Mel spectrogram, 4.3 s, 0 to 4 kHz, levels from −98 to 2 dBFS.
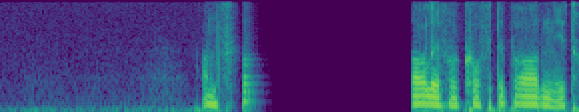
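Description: A short stall from a late packet occurs at 1.58 to 1.62 s and again at 1.74 to 1.84 s. Each time the jitter buffer ran dry and the last sound was held for 18 ms, then 83 ms, before the audio resumed with nothing lost. A call audio freeze follows directly from 1.84 to 3.11 s, likely from packets held up in transit. The final sound is stretched into a brief fading buzz, then about 1.1 s of silence, inserting roughly 1.2 s of gap before the sound picks up where it stopped. Throughout, the narrowband telephone-style tone with nothing above 4 kHz fits a G.711 mu-law path at 64 kbps.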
